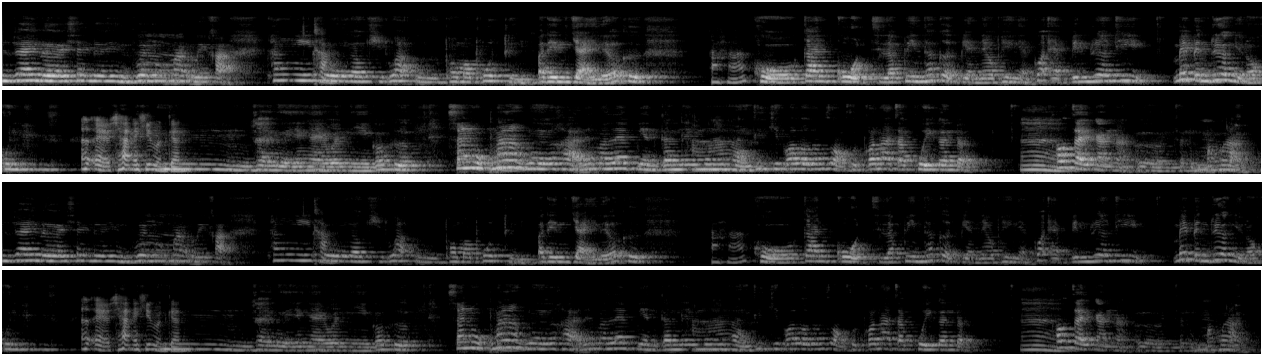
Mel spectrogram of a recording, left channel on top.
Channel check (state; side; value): quieter; right; 10.9 dB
